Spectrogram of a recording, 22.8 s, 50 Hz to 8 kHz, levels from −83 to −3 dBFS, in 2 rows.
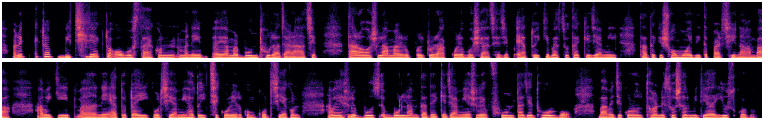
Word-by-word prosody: মানে 235 +1 +2 0.2
একটা 280 +3 +2 0.3
বিচ্ছিরি 245 +3 +2
একটা 235 0 -2 0.2
অবস্থা 195 -1 -1
এখন 205 +2 0 0.3
মানে 185 0 +3 0.4
এ - - +2
আমার 190 0 +3
বন্ধুরা 205 -2 +3
যারা 165 0 0
আছে 170 +3 -4 0.5
তারাও 200 +1 +3
আসলে 210 -1 +1
আমার 185 0 +1
উপর 190 - -7
একটু 190 0 -1
রাগ 180 +1 -2
করে 185 -1 +3
বসে 180 -1 0
আছে 170 - -9
যে, 180 - -1 0.2
এতই 180 +2 0
কী - - +2
ব্যস্ত 200 +2 -2 0.2
থাকি? 195 -1 -2
যে, 190 - +3
আমি 185 0 0 0.4
তাদেরকে 185 +2 -2
সময় 190 0 +2
দিতে 180 - -2
পারছি 175 0 -4
না 170 - -1 0.2
বা 170 0 +3 0.6
আমি 185 0 +3
কী? 195 - +3 0.3
মানে 175 +1 +1 0.2
এতটাই 190 +1 0 0.2
করছি 185 +1 -1
আমি 180 0 0
হয়তো 190 0 +1
ইচ্ছে 205 - -2
করি 190 -1 +4
এরকম 175 -1 -4
করছি 175 -1 -3
এখন 195 +1 0 0.5
আমি 205 0 +3
আসলে 235 +2 +2
বোঝ 205 0 +4 0.3
বললাম 205 -1 +4
তাদেরকে 165 -1 0
যে, 170 - +2
আমি 175 +1 0
আসলে 185 0 +1 0.2
ফোনটা 205 -1 +2
যে, 210 - +5
ধরবো 200 -2 +4 0.5
বা 170 - +1
আমি 175 +1 +1
যে, 200 - +3
কোনো 195 0 +3 0.2
ধরনের 195 0 +2
সোশ্যাল 205 -1 +2
মিডিয়া 195 0 +2 0.2
ইউজ 210 0 +3
করবো 175 +2 -3
190 Hz, 175 wpm, -23 LUFS, 180-205 Hz, 0.6 s, যে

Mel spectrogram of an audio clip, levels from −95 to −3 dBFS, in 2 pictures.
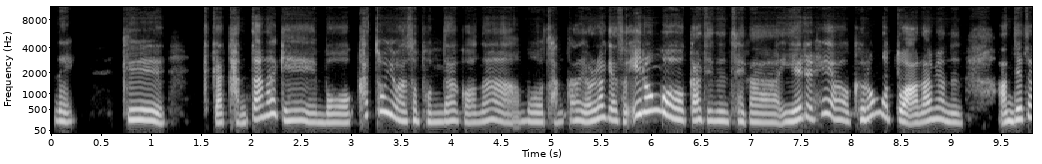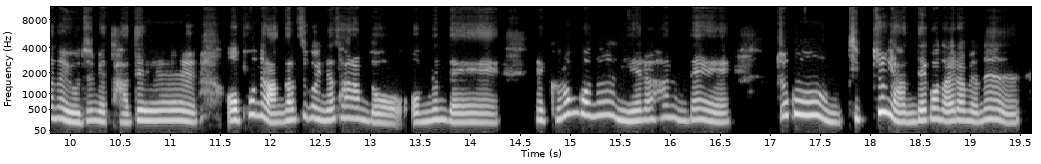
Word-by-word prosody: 네. 220 -3 -3 0.5
그 240 -5 +1 0.4
그니까 190 - -2
간단하게 235 - 0
뭐 190 0 -3
카톡이 390 +5 0
와서 235 -4 -1
본다거나 210 +1 -4
뭐 205 -1 -2
잠깐 210 +4 -6
연락이 245 +6 +1
와서 225 -3 -2
이런 430 - +5
거까지는 235 - +2
제가 200 -3 -4
이해를 250 +8 0
해요. 260 - -2
그런 300 +8 0
것도 250 - +3
안 190 +2 +4
하면은 220 -5 -1 0.4
안되잖아요. 255 +4 +2
요즘에 215 +2 0
다들 230 +1 +1 0.3
어 240 +1 +7
폰을 355 +5 0
안 195 +1 +5
가지고 260 +6 0
있는 240 0 +1
사람도 235 - -1
없는데. 215 +3 -1 0.8
네 240 - 0
그런 350 +11 +1
거는 350 -6 +1
이해를 230 +3 +1
하는데 250 -7 -3 0.5
쪼금 345 - +2
집중이 345 +10 +3
안 205 -1 +1
되거나 240 -1 +3
이러면은 225 -3 0
235 Hz, 295 characters per minute, -23 LUFS, 210-270 Hz, 0.8 s, 어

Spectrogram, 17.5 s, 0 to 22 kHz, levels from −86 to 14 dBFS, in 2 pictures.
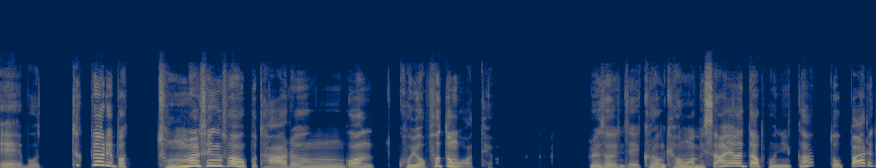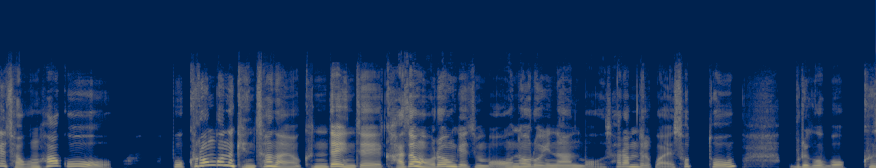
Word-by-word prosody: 예 180 -6 -2
뭐 170 +2 -11 0.3
특별히 445 -2 +4
막 215 -2 -1 0.3
정말 260 - +7
생소하고 325 -7 +4
다른 195 +2 -2
건 235 -6 -1 0.2
거의 230 0 -1
없었던 215 - +2
것 - - -4
같아요. - - -13 0.9
그래서 200 -2 -3
인제 165 -1 -7
그런 195 +2 -4
경험이 195 +4 -2
쌓이다 320 - +3
보니까 160 - -4 0.2
또 260 -3 -4
빠르게 360 -2 +3
적응하고 285 - -1 0.6
뭐 240 -1 -3
그런 390 +9 +2
거는 435 -6 +5
괜찮아요. 190 - 0
근데 195 - +4
인제 185 -2 -1
가장 250 +7 +4
어려운 260 +8 +2
게 230 -2 -3
지금 175 -4 -7
뭐 155 +2 -6
언어로 215 +3 -3
인한 175 -2 -4
뭐 160 +4 -14
사람들과의 235 -4 -5
소통, 255 - -5 0.6
그리고 195 -1 -4
뭐 160 0 -6 0.2
그 190 - -5
205 Hz, 300 characters per minute, -24 LUFS, 180-280 Hz, 0.9 s, 정말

